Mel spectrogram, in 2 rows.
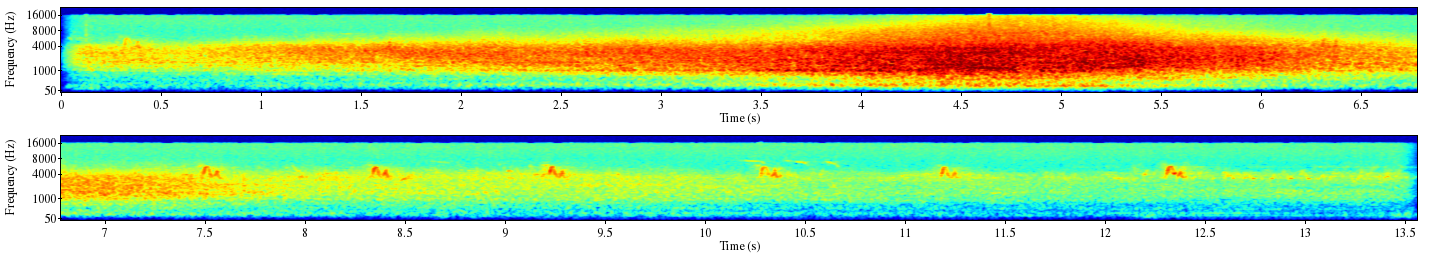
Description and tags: Sound of a passing car. Recorded with a Behringer ECM8000 lineair omni mic.
purist, traffic, field-recording, car, road, cars, passing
